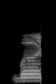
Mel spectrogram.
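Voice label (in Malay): "belam", Malay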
